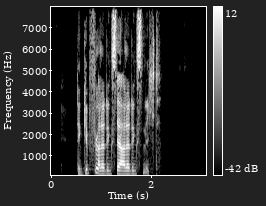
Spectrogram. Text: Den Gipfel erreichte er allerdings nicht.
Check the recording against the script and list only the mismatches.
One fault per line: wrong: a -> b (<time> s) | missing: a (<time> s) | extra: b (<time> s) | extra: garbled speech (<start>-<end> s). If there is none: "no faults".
wrong: erreichte -> allerdings (0.9 s)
